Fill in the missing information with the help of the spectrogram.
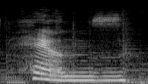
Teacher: In the word hands, the D, it comes after an N. The S sounds like a Z. That D is deleted.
